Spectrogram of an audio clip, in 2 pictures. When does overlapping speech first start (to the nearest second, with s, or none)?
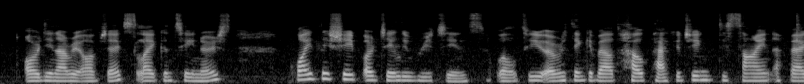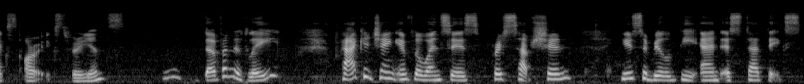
none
